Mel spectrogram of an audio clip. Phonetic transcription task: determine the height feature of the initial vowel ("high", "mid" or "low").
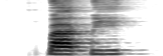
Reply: low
